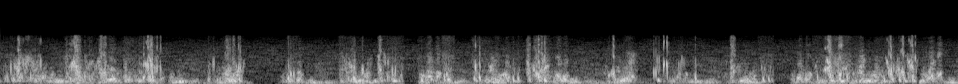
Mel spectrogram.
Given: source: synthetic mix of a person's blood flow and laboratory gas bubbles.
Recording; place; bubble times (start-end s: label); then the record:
Doppler ultrasound of blood flow; precordium
0.03-0.45 s: bubbles
0.63-1.11 s: bubbles
1.19-1.64 s: bubbles
2.06-2.45 s: bubbles
2.84-2.98 s: bubbles
3.38-3.72 s: bubbles
3.76-4.05 s: bubbles
4.17-4.28 s: bubbles
4.41-4.54 s: bubbles
4.70-5.04 s: bubbles
5.12-5.69 s: bubbles
6.04-6.20 s: bubbles
6.26-6.39 s: bubbles
6.50-6.86 s: bubbles
6.92-7.02 s: bubbles
7.29-7.38 s: bubbles
7.58-7.74 s: bubbles
8.04-8.07 s: bubbles
8.12-8.62 s: bubbles
8.74-9.19 s: bubbles
From the record:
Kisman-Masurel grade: 233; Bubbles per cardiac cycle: several, 3 to 8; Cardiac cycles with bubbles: 50 to 99%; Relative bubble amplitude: loud (0.450 to 0.775); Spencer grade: 3 (all of the cardiac periods contain showers or single bubble signals, but not dominating or overriding the cardiac motion signals); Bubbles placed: anywhere in the cardiac cycle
